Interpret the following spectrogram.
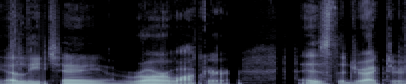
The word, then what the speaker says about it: Alice: and if if you're looking for eliche it's Alice that's what I thought it was until I listened to some interviews and heard it pronounced correctly it's alici um a i c we would have said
